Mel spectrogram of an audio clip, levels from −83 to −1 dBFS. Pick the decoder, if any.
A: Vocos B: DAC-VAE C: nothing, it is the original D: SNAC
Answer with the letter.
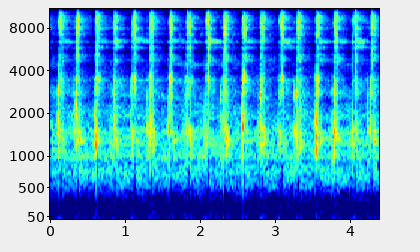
D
